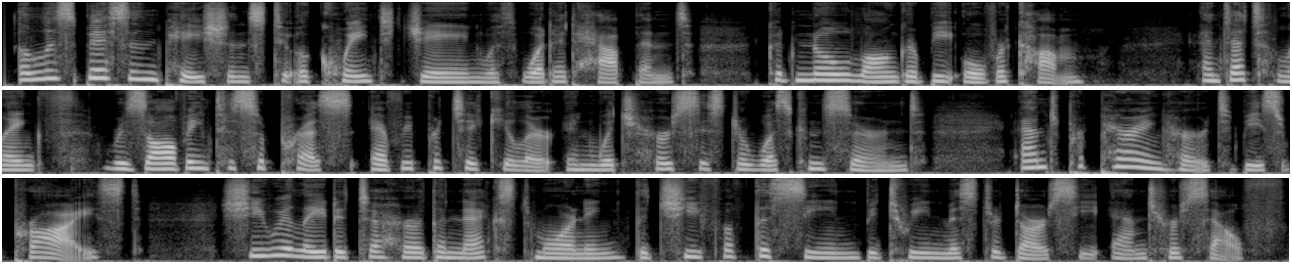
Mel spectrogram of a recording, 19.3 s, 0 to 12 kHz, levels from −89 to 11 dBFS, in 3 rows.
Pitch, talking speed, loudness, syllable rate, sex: 205 Hz, 160 wpm, -20 LUFS, 5.0 syllables/s, female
